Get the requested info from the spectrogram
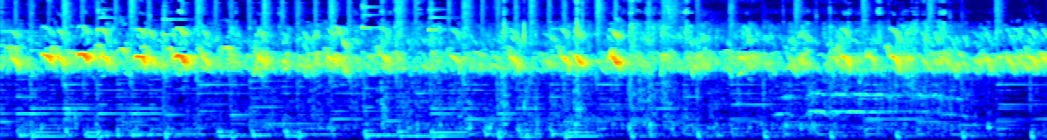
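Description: A brooder full of newly hatched Cornish Cross broiler chicks peeping without pause: a dense chorus of short, high, falling cheeps, with a few louder ones near the start and about six seconds in.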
